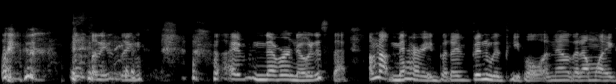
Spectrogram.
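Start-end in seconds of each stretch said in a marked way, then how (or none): 0.0-3.5 words bubbling with laughs while talking. Reacting to a funny idea about marriage, laughing while talking. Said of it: "I can't stop laughing".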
